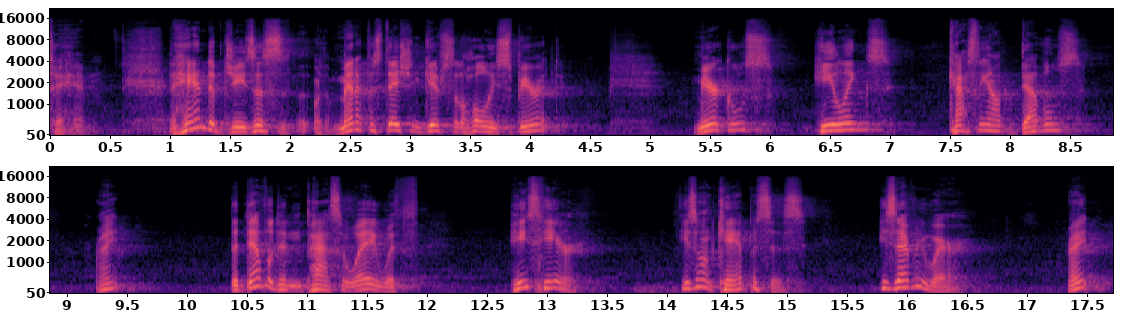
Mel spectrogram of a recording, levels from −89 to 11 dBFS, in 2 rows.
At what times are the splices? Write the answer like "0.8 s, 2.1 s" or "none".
none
